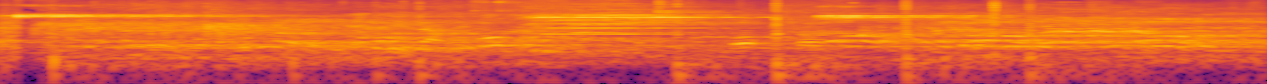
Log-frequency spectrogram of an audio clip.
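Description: Players and spectators call out in a large echoing hall.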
